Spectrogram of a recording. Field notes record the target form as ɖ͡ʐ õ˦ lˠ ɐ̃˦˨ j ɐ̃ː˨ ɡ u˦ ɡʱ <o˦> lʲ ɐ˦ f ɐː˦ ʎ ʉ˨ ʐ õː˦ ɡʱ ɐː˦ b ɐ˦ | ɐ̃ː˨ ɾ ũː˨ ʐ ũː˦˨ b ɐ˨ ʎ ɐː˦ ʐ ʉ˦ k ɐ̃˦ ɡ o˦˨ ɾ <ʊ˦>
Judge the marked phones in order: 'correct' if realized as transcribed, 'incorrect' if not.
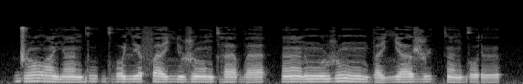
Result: correct, incorrect: ɵ˦

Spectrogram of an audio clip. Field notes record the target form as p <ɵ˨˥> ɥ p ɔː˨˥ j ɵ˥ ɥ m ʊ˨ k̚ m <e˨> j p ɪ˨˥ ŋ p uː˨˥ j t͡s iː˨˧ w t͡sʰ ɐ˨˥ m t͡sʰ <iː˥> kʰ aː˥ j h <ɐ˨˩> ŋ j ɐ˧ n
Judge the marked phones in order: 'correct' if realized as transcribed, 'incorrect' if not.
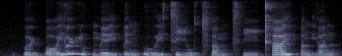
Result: correct, incorrect: e˨˥, incorrect: iː˨, incorrect: ɐ˨

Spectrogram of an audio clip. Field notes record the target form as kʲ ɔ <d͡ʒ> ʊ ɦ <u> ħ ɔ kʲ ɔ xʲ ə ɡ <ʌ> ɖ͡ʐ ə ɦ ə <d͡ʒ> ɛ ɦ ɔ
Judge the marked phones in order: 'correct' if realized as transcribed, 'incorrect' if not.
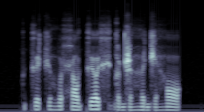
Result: incorrect: t͡ʃ, correct, incorrect: ɒ, correct

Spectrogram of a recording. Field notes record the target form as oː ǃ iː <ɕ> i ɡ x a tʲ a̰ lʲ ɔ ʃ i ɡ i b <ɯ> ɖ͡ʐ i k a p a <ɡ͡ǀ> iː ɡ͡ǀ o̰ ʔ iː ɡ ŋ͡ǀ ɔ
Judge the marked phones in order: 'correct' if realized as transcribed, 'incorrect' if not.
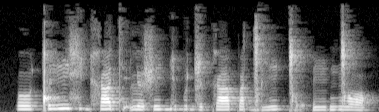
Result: correct, incorrect: ə, correct

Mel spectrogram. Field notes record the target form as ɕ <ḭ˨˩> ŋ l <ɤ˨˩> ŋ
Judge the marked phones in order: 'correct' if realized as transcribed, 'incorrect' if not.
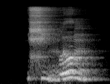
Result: correct, incorrect: ɤ˥˩

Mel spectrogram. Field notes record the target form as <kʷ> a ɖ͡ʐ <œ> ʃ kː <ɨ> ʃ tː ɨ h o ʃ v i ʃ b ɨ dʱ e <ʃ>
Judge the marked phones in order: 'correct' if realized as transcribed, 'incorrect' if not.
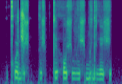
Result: incorrect: kʷʰ, incorrect: ə, correct, correct

